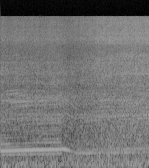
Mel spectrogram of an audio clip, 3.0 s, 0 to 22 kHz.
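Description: KTM RC 390 single-cylinder sports bike held near its rev limiter: a loud, steady high-pitched engine drone that steps down slightly partway through, then holds again, with no talk.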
